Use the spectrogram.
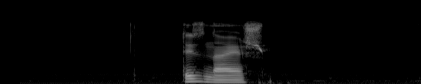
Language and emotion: Russian, neutral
